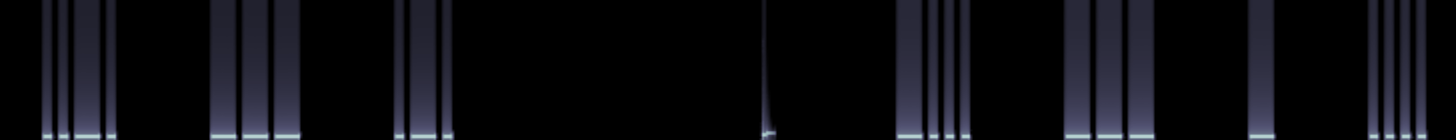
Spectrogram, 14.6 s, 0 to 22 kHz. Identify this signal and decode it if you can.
Morse code, heard as a keyed tone, about 15 wpm, spaced as for 7 wpm, 700 Hz. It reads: FOR BOTH
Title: 4x Character Spacing - Top 300 Words - 15wpm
